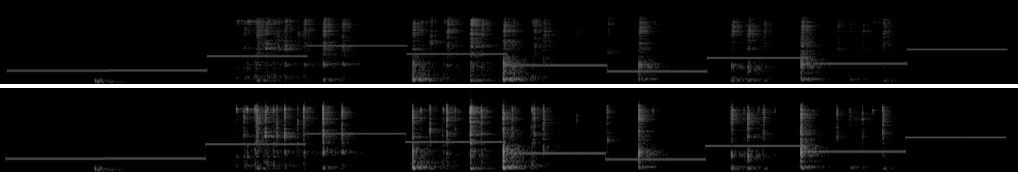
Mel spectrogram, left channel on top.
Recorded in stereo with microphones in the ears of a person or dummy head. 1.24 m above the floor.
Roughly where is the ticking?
Right.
